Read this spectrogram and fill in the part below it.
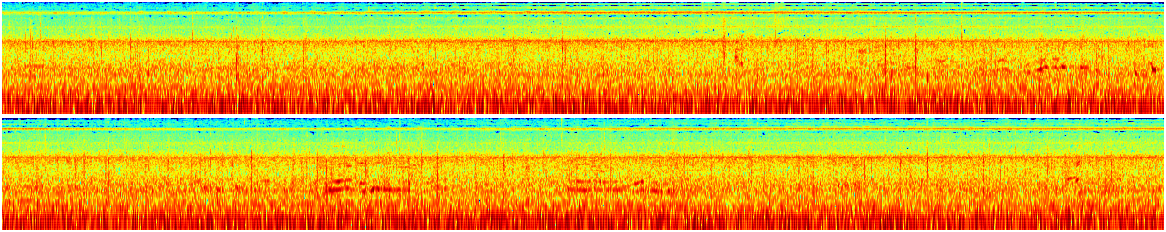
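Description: A swollen river rushes and roars steadily.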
